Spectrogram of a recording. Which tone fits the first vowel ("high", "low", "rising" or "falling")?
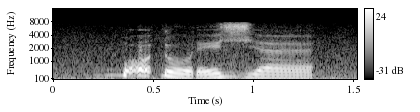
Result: high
